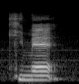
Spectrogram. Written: kime

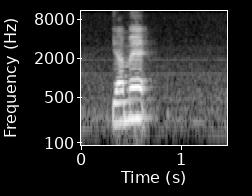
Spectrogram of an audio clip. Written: yame

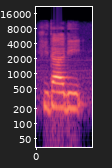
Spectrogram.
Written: hidari

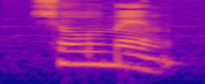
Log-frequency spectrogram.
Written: shomen

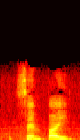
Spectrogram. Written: sempai

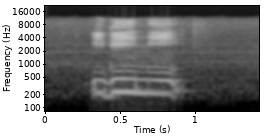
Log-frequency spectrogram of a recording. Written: irimi

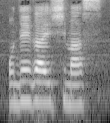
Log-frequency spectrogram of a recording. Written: onegaeshimasu

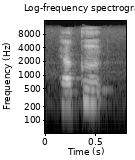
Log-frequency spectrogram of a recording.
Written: hyaku

